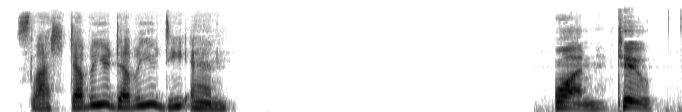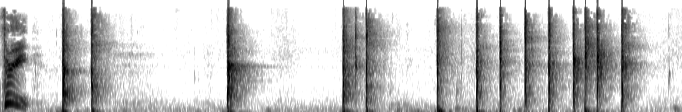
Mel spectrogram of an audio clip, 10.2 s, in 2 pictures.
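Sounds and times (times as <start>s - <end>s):
speech: 0.2s - 1.8s, 4.2s - 5.4s
hand claps: 5.6s - 6.0s, 6.8s - 7.1s, 7.7s - 10.2s.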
